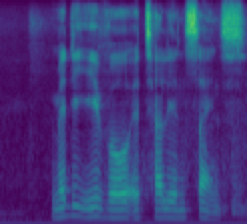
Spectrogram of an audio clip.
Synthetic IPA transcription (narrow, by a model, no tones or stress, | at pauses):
mɛdiivəlitʰaliãnsajə̃ns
